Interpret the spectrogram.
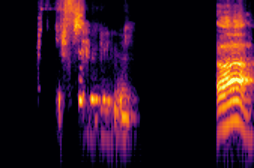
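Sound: sneeze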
